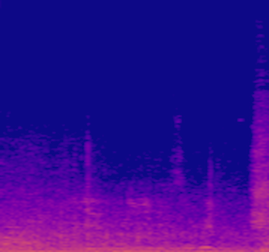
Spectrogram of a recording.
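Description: Steady low rumble of city street noise, with faint voices in the background.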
